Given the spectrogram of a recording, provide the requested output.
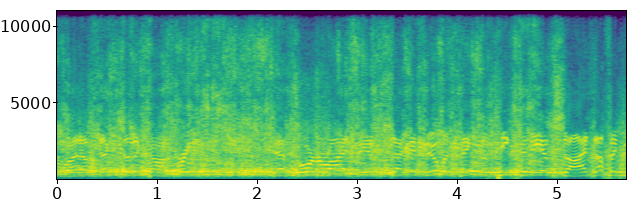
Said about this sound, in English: We're going back to green flag racing as they head off into turn number one. Elliott Sadler leads them down. Jeff Gordon, Ryan Newman, Jimmy Spencer, Sterling Marlin chase him over to turn two. Everybody remain single file for the moment.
